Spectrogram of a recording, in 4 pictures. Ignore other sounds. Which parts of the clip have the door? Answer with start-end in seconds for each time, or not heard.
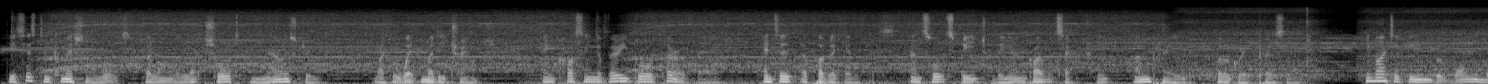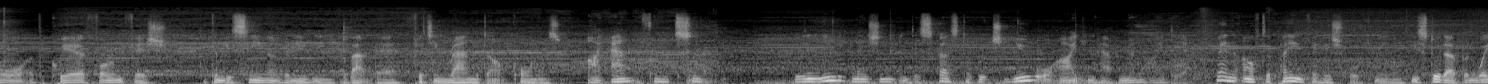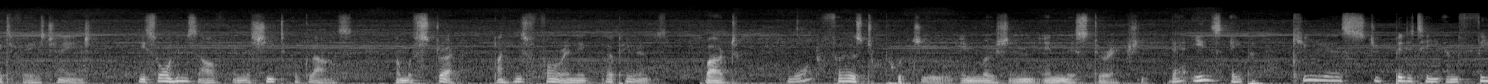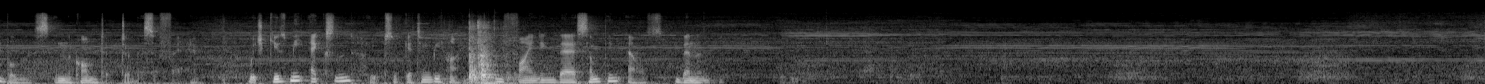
48.8-49.9.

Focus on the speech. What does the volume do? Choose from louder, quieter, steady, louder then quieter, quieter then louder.
steady.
